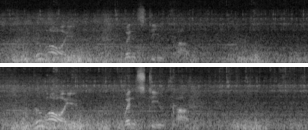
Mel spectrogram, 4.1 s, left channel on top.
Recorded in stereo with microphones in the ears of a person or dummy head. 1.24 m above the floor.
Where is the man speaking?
55° right (ahead or behind).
